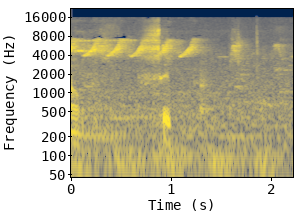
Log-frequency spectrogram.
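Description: A small bird chirping in a quick series of short rising notes, about four a second, which stops a little over a second in.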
